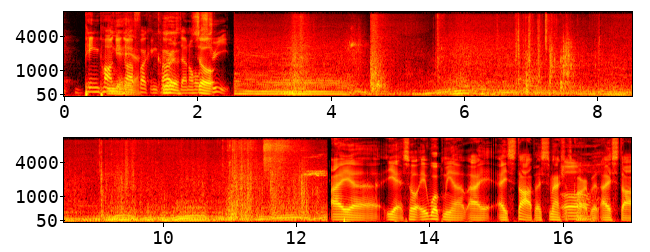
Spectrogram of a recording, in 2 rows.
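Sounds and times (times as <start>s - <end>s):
car engine revving: 2.5s - 12.4s
sharp knocks and scrapes: 6.7s - 8.2s, 10.6s - 12.5s.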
